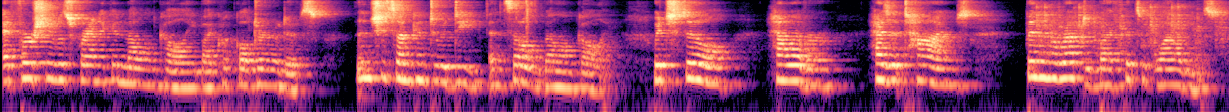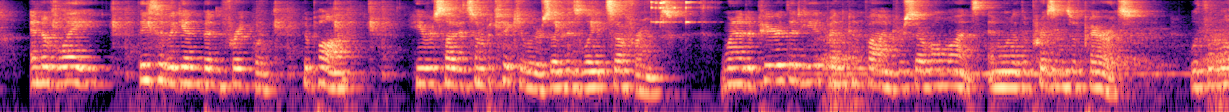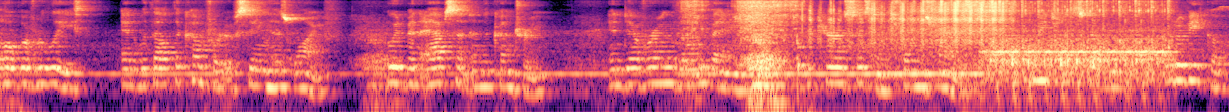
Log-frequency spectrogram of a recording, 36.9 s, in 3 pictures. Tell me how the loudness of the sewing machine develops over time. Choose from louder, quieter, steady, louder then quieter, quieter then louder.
louder.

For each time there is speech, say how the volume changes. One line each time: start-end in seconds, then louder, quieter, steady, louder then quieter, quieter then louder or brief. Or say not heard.
0.0-36.8 steady.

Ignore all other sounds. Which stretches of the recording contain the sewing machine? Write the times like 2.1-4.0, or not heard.
19.8-36.8.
